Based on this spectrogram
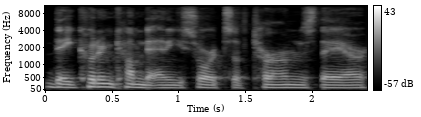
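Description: In an American accent, a man speaks at a medium pitch with ordinary pitch variation in a normal speaking voice. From South Florida. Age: 20s. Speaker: soccer content creator. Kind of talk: casual chat.

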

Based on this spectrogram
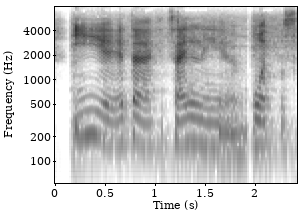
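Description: A woman speaks with a fairly low pitch and ordinary pitch variation. Her voice is somewhat breathy, with audible room echo. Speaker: business development manager and photographer. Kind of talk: interview.

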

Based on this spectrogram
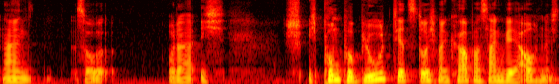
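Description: The man's medium-pitched voice shows ordinary pitch variation in a very clean recording with a silent background. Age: 20s. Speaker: life coach and podcaster. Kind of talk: casual solo monologue. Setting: recording at his aunt's home in Lithuania.

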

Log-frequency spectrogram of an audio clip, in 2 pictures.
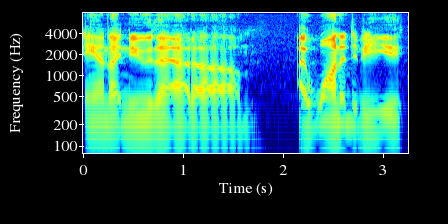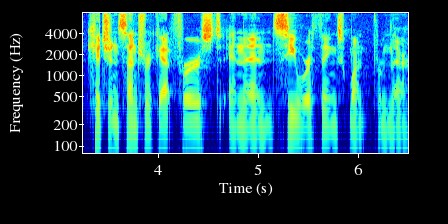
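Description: The voice has an American accent and moves at a fairly slow pace. Its intonation is monotone and flat. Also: man. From western Wisconsin, US Midwest. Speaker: chef. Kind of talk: casual interview.

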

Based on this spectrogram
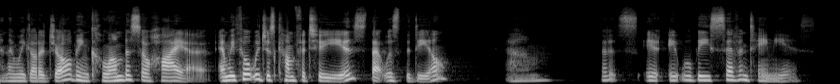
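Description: A woman with an Australian accent, fairly low in pitch with vocal fry, ordinary pitch variation and a moderate pace. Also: very clean recording, silent background. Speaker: pastor. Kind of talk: casual interview.

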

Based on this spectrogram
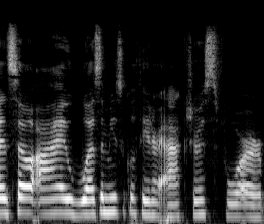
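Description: A woman with an American accent speaks in an unremarkable speaking voice with ordinary pitch variation, on a very clean recording with a silent background. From US Northwest, Moscow, Idaho. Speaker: singer and singing teacher. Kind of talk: casual interview.

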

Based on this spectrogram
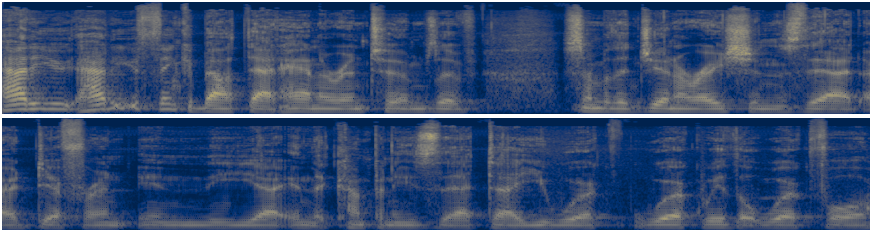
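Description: In a very clean recording with a silent background, a man with an Australian accent speaks at a moderate pace and a fairly low pitch. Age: 50s. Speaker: podcast host. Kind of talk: casual interview chat.

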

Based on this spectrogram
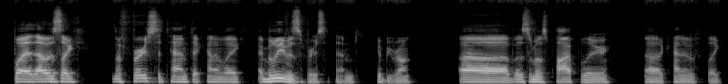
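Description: A man with an ordinary speaking voice talks at a fairly quick pace, his fairly low pitch carried by fairly even intonation. The recording is very clean with a silent background and a dry, close sound with no echo. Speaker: engineering student and student teacher. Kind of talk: casual chat.

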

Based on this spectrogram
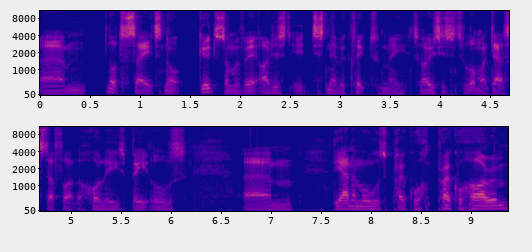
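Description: Speaking at a very fast pace, a man with an English accent uses a fairly low pitch and fairly even intonation. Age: 30s. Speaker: drummer. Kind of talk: casual chat.

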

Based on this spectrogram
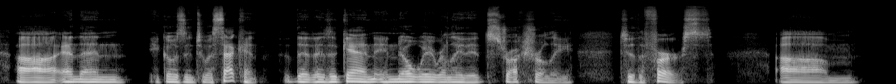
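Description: A man with a Canadian accent speaks at a very slow pace and medium pitch with ordinary pitch variation. The recording is very clean, with a silent background and a dry, close sound with no echo. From Canada. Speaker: podcast host. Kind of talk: personal monologue. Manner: rambling, halting.

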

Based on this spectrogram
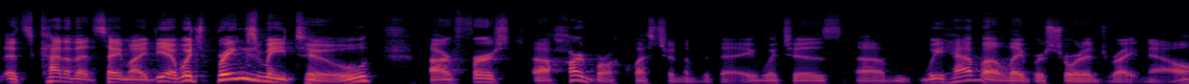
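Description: Very wide pitch swings and vocal fry mark this man's speech. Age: 60s. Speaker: podcast host and retail consultant. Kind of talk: interview conversation.

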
